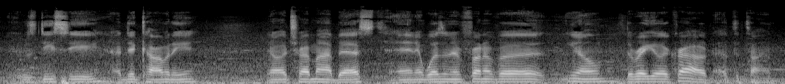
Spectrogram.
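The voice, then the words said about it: Put-on East Coast accent. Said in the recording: “I pick up the East Coast accent ... I talk like this now”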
